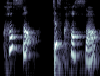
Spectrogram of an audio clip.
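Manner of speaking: "Croissant" said the French way, silent t, nasal end. Shown as a demonstration. Teacher models croissant in French for the class. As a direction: say "croissant" as kwa-sohn, no final t. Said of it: "because it's French".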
